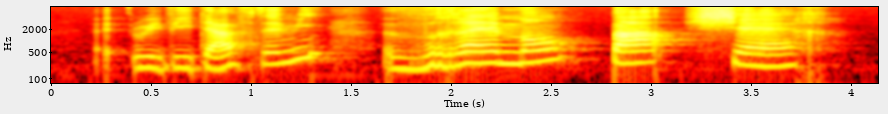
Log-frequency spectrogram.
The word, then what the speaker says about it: vraiment pas cher: With luck, you will find that what you wanted to buy is vraiment pas cher. Really not expensive at all. Vraiment pas cher. Repeat after me. Vraiment pas cher. Yes, the T is silent.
